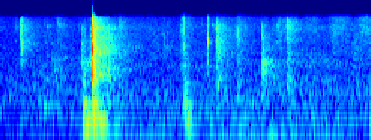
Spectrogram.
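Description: Keystrokes on a computer keyboard while entering a CAD command: one sharp, fairly close key press, then a few lighter scattered taps in an otherwise quiet room.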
